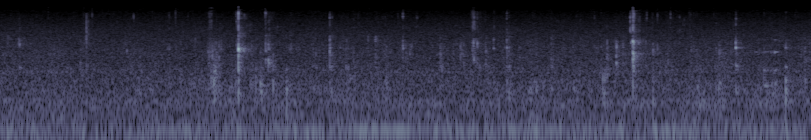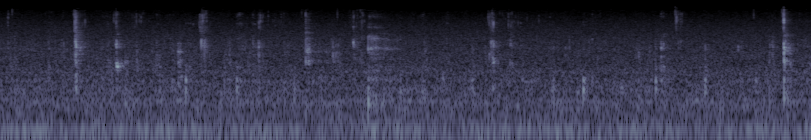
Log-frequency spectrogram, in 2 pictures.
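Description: A person chewing a mouthful of soft-steamed asparagus and rice close to the microphone, with irregular wet mouth clicks and smacks; the loudest come about two and six seconds in.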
